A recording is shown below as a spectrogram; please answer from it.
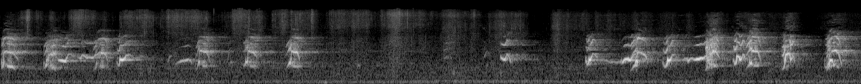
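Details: Rapid, high-pitched yipping from a female puppy nine weeks old, Rodin/Katana litter, starting in clusters, thinning in the middle, then building to a dense, excited string of yaps.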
